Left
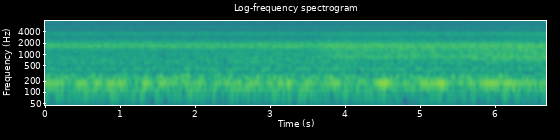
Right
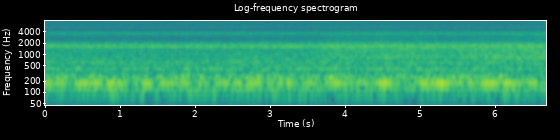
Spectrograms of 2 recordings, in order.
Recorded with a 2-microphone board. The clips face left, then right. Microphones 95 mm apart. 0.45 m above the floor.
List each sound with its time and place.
Only background noise.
